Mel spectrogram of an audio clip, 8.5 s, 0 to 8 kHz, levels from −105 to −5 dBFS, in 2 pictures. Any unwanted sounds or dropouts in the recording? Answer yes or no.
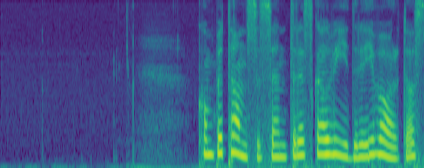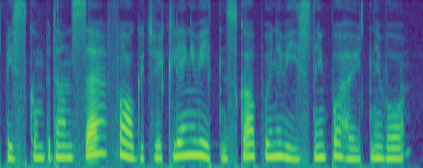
no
